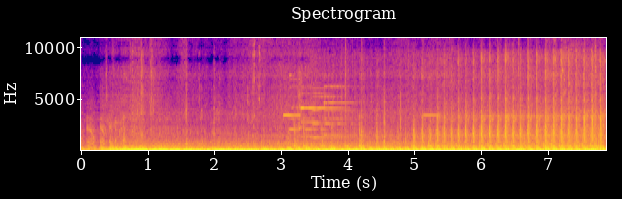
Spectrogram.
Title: EXTREME COLD START at -16°C with a very strong knocking sound part 1 #rybin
